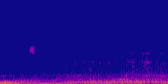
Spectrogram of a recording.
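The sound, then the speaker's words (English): Low engine rumble of a Ford Mustang driving past outside, a faint, steady growl that holds throughout without a sharp peak. “Someone's just driving their Mustang there.”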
